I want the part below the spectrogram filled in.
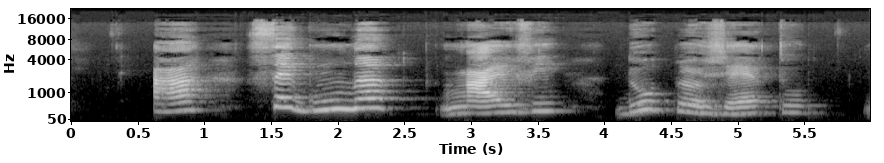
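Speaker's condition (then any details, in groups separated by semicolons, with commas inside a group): Cerebral palsy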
